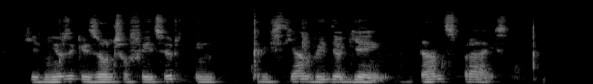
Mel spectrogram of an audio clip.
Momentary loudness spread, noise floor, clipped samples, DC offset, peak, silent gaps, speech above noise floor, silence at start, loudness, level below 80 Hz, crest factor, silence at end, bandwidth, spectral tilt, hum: 10 LU; -71 dBFS; under 0.1%; under 0.1%; -14 dBFS; none; 39 dB; 0.25 s; -33 LUFS; -68 dBFS; 20 dB; 0.55 s; 13 kHz; -4 dB/octave; none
